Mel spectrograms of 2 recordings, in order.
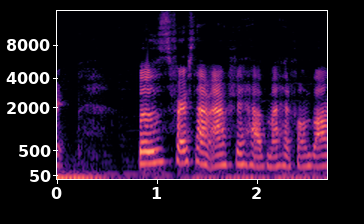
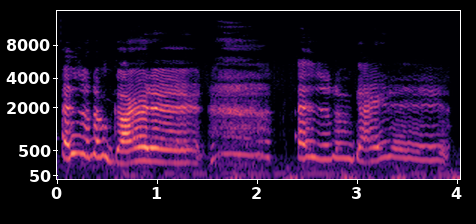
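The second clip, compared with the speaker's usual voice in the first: slow, drawn-out fake crying; higher, whiny mock sob; mock wailing; 7 semitones higher, much slower than usual. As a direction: moan regretfully, stretching every word. Lamenting own mistake.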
